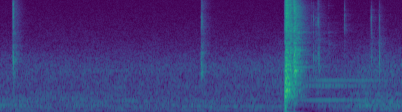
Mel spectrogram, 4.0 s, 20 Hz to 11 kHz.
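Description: A single sharp crack from a Baikal MP-655K CO2 pellet pistol firing a dome pellet, preceded by two faint clicks and followed by a brief metallic ring and small ticks, with no talking.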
